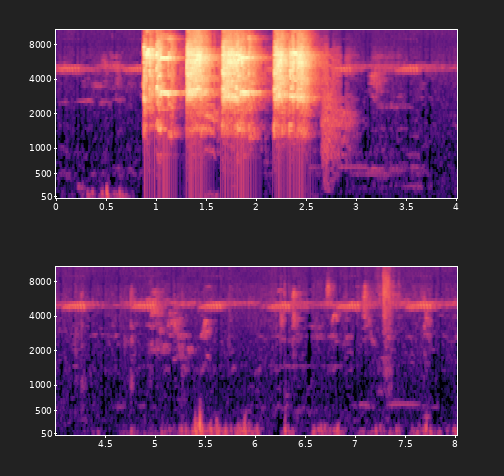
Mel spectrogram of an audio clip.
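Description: A male black francolin gives one loud, harsh, grating phrase of three rasping notes, then falls quiet; faint low thumps and rustling follow.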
